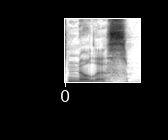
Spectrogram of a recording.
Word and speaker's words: Knollys: So her last name is Knollys, or it's spelled K-N-O-L-L-Y-S, and I believe it's pronounced Knollys, like the same way as Beyonce Knollys Carter.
